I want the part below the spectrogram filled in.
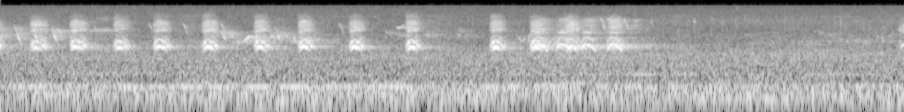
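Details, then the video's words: A flock of American crows mobs a male bald eagle beside its nest, giving bursts of clipped, harsh caws in rapid series, pausing briefly and then resuming, over a low hum. "Crows attack"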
